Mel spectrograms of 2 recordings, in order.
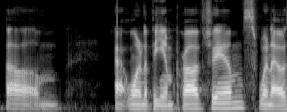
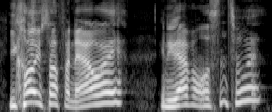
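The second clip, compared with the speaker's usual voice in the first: mock outrage; 9 semitones higher, faster than usual.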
